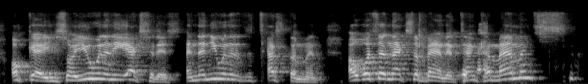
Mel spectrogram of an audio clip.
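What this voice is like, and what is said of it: Exaggerated Italian accent. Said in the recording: “with the big Italian accent”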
